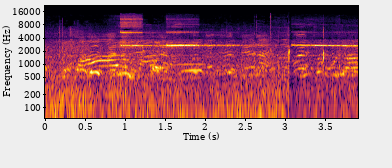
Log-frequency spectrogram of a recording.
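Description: A referee blows a whistle with a long shrill blast.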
